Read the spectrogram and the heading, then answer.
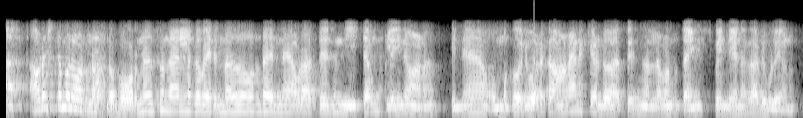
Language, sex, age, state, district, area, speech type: Malayalam, male, 18-30, Kerala, Kollam, rural, conversation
